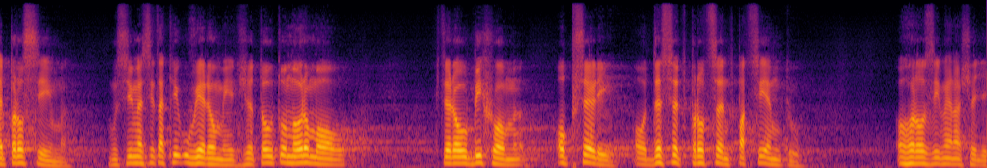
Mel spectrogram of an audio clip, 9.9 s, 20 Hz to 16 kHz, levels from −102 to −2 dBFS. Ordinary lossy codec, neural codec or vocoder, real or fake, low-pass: AAC, 96 kbps; autoencoder, 48 kHz, 32 numbers a frame, DAC-VAE, trained on Japanese speech; fake; 14.4 kHz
